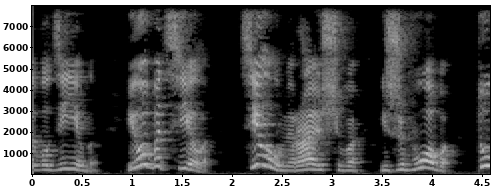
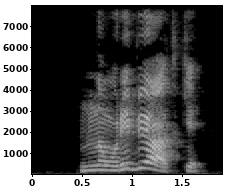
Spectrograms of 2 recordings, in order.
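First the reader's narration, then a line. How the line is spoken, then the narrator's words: Mocking, instructive, domineering. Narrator (Russian): Насмешливо, в виде наставления, говорит неумолимый негр, которому теперь никто не осмелится противиться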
